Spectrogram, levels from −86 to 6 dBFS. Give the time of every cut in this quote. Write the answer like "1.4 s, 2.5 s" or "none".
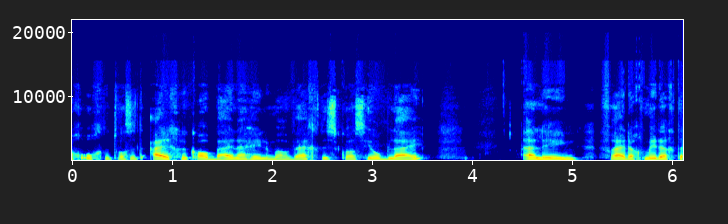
5.2 s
